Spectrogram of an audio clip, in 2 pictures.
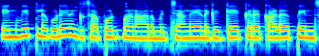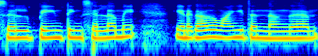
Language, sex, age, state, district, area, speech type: Tamil, female, 18-30, Tamil Nadu, Viluppuram, urban, spontaneous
